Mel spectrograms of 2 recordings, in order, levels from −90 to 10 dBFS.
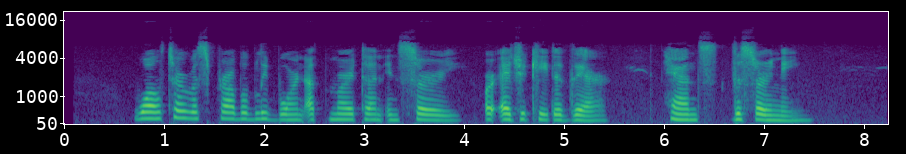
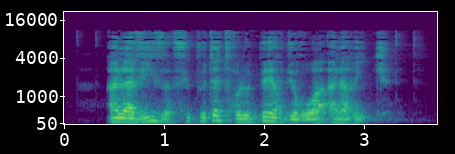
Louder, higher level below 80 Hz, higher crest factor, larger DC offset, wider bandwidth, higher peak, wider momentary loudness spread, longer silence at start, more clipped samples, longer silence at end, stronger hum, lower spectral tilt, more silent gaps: about the same, -21 LUFS vs -19 LUFS; about the same, -60 dBFS vs -58 dBFS; about the same, 18 dB vs 16 dB; neither; second, 7.8 kHz vs 11.5 kHz; about the same, -4 dBFS vs -2 dBFS; second, 11 LU vs 15 LU; first, 0.7 s vs 0.45 s; neither; first, 0.75 s vs 0.5 s; neither; about the same, -4.5 dB/octave vs -5 dB/octave; neither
